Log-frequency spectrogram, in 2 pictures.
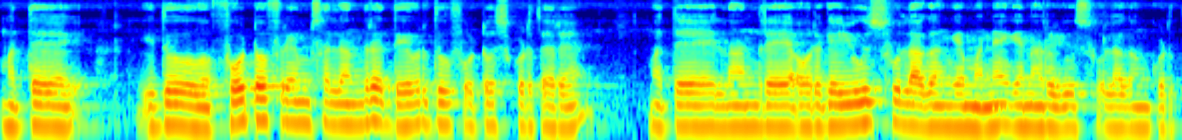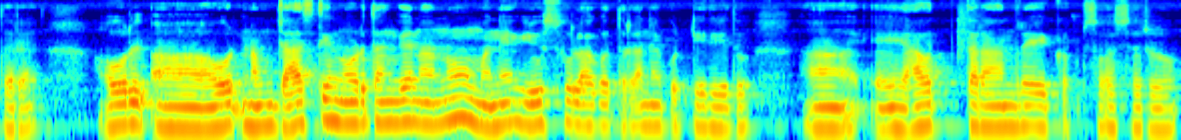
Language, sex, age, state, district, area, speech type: Kannada, male, 18-30, Karnataka, Mysore, urban, spontaneous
